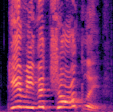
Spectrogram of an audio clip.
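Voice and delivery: put-on very high, loud, fast boy shout; shouted demand. A narrator's reading. Bruno shouting at the Grand High Witch for chocolate. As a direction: shout it like a furious kid. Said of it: "shouted Bruno".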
